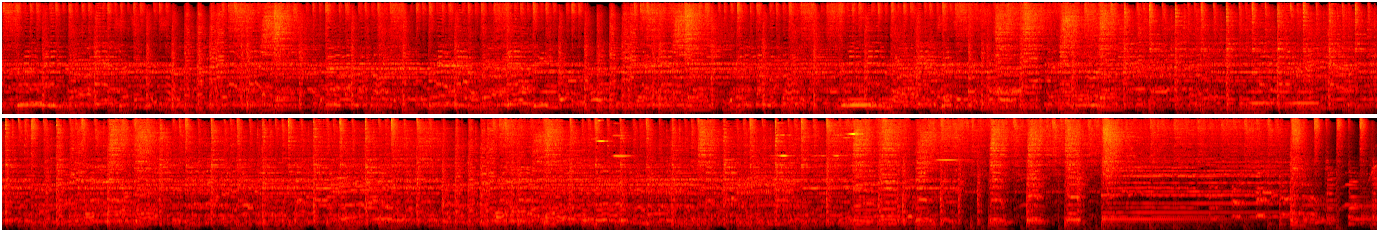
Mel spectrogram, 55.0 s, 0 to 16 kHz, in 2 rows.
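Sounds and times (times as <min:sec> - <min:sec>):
band ensemble hits: 0:00.0 - 0:55.0
funk band playing: 0:00.0 - 0:55.0
horn section: 0:00.0 - 0:55.0.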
